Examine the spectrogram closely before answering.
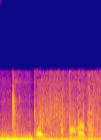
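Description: A blast bursts with a loud boom.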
